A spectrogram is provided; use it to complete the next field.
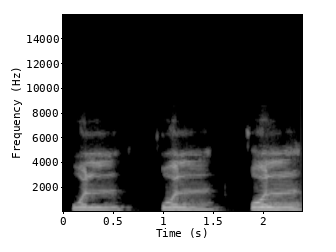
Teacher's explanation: Tapi huruf lam ini memiliki sifat yang namanya yaitu bainiyah ya, ketika berharokat bainiyah atau tawasud. Jadi ketika berharokat sukun huruf lam ini halus dialirin tapi setengah ya. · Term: huruf lam sukun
